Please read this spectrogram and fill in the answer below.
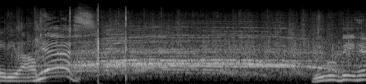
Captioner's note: cheers and applause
